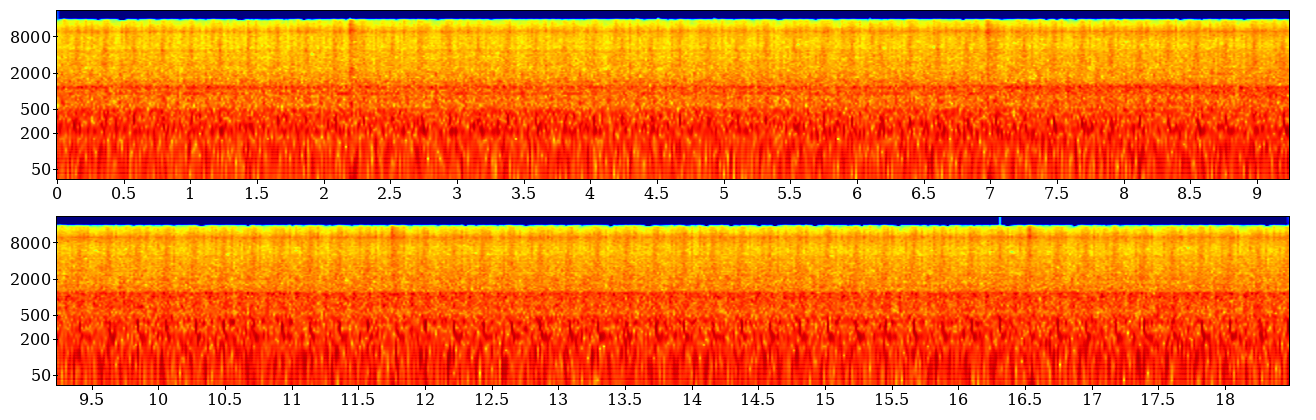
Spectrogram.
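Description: An old stationary engine runs with a steady, rapid chugging and clatter.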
